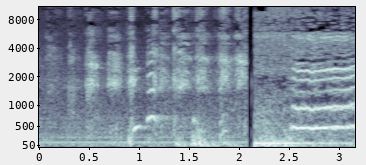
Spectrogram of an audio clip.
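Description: A cat meows loudly up close.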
